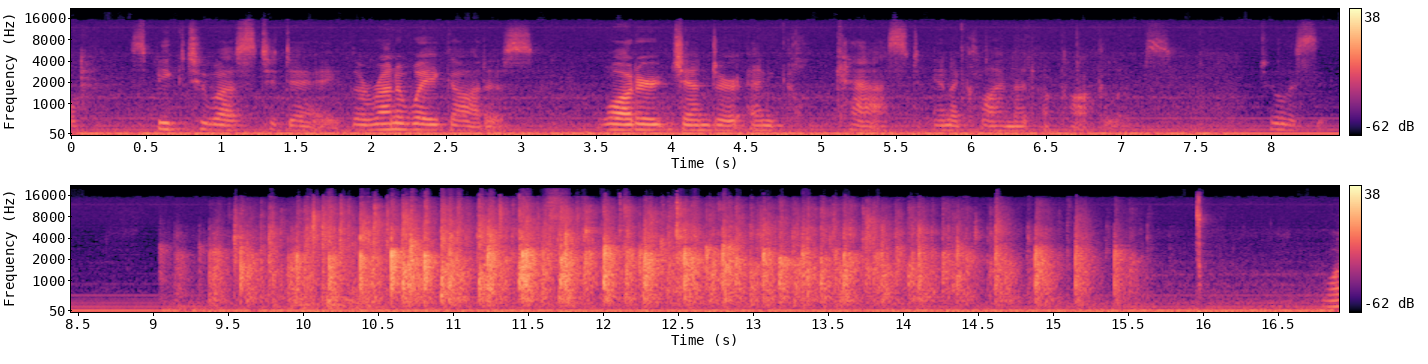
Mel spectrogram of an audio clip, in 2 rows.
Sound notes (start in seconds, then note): 9.0 applause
